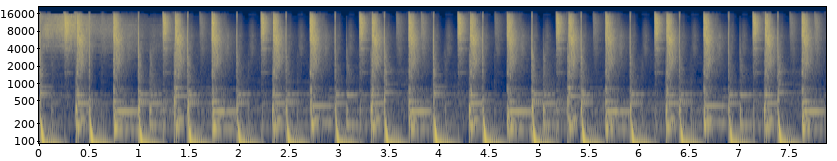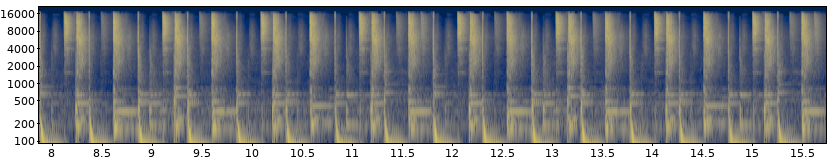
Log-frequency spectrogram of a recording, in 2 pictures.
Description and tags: Just a groove with some hand-drums in the mix.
